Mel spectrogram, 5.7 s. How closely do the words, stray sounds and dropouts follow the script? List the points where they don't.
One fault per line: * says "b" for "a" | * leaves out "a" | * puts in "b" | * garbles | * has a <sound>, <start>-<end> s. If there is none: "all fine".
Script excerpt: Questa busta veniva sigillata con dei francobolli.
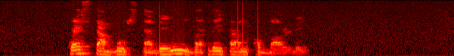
* leaves out "sigillata con"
